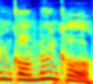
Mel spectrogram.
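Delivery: attempted Welsh accent with Cockney. Saying a Welsh phrase for a quiz: attempted Welsh pronunciation with Cockney. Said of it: "I've probably got the accent completely wrong with a bit of Cockney thrown in".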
